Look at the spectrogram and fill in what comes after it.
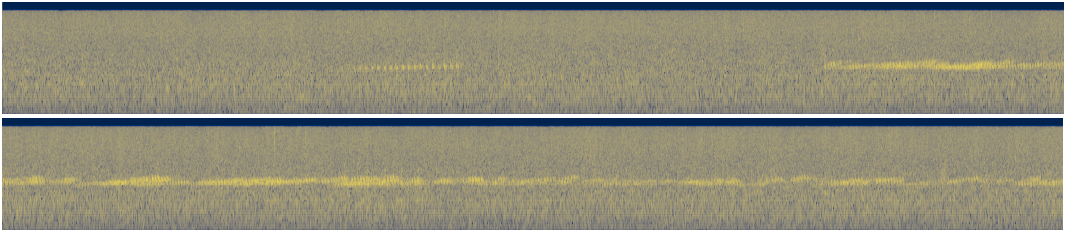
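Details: Frogs by a river in a pristine, moss-covered forest; after a short early burst, a continuous high rattling trill starts near the fourth second and runs to the end, over a steady rushing river.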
